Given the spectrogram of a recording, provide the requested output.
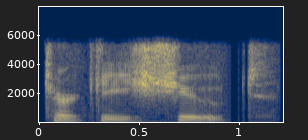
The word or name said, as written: turkey shoot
